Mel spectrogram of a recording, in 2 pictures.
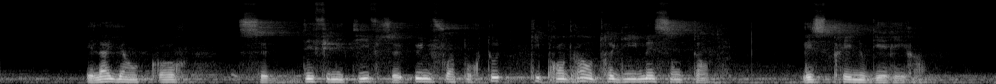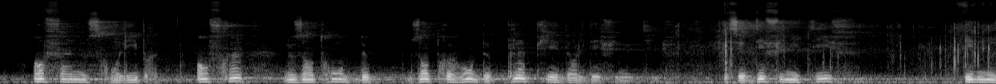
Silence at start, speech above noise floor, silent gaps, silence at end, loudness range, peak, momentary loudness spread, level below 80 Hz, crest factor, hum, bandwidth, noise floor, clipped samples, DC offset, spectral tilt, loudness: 0 s; 25 dB; none; 0 s; 3 LU; -4 dBFS; 20 LU; -50 dBFS; 18 dB; none; 9.6 kHz; -46 dBFS; under 0.1%; under 0.1%; -7.5 dB/octave; -21 LUFS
